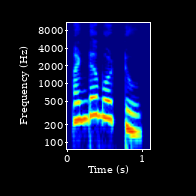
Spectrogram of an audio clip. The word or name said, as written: ಅಡ್ಡಬೊಟ್ಟು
